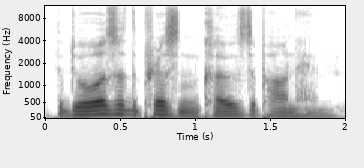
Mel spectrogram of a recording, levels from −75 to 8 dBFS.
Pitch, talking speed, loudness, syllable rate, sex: 105 Hz, 240 wpm, -18 LUFS, 6.1 syllables/s, male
